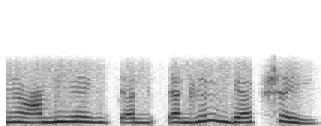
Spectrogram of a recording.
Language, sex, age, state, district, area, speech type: Bengali, female, 30-45, West Bengal, Dakshin Dinajpur, urban, conversation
